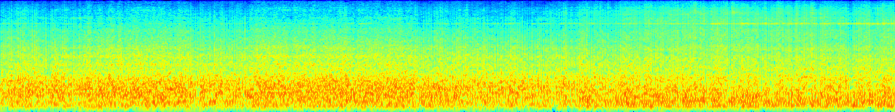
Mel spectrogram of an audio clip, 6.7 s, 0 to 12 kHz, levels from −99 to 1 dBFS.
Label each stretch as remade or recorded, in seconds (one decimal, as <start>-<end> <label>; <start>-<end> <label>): 0.0-0.6 remade; 0.6-1.4 recorded; 1.4-1.9 remade; 1.9-3.1 recorded; 3.1-6.7 remade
